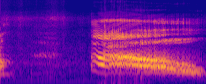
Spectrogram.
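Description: A loud scream from a man starting about a second in, falling steadily in pitch for about a second.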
